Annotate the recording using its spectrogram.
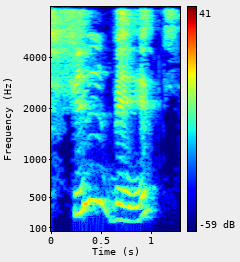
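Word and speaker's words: في البيت: So I don't pronounce this alif because this is the joining hamza. I pronounce it like fil, as if there was no alif at all.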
